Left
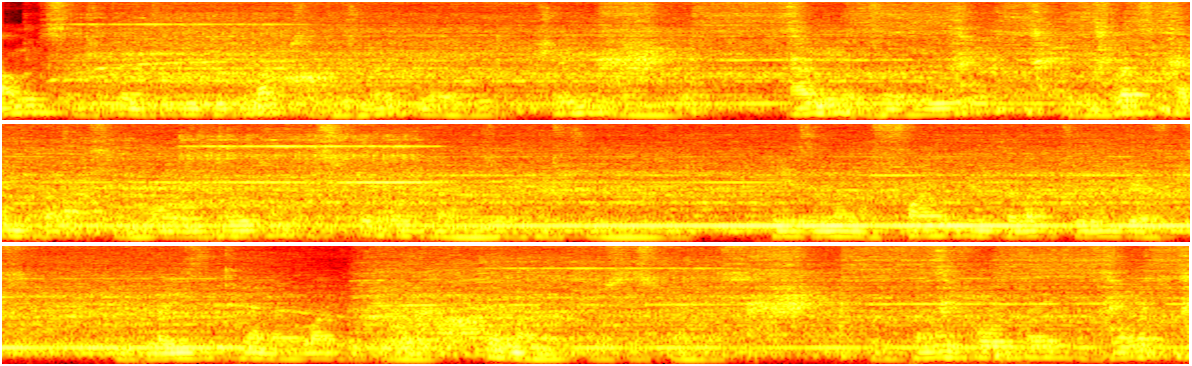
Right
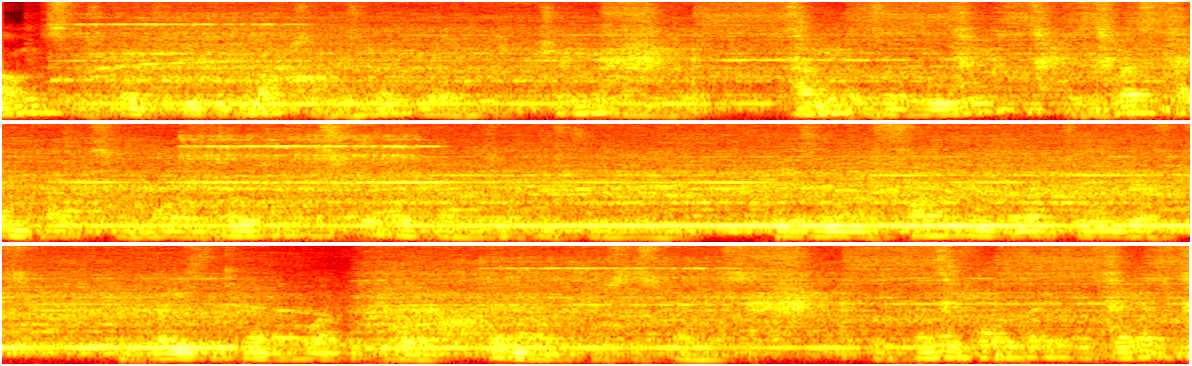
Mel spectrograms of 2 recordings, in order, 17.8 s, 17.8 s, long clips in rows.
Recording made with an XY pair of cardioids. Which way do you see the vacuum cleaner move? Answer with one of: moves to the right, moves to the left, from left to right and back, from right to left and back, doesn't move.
from left to right and back.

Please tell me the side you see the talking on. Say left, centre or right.
left.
